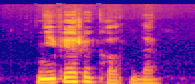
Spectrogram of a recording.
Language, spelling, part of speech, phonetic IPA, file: Polish, niewiarygodny, adjective, [ˌɲɛvʲjarɨˈɡɔdnɨ], LL-Q809 (pol)-niewiarygodny.wav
